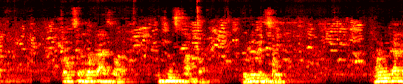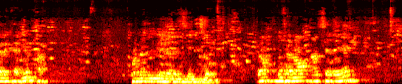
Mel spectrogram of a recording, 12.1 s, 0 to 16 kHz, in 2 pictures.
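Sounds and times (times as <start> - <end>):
crowd chatter: 0.0 - 12.0
man talking into microphone: 0.9 - 4.3, 5.6 - 6.9, 8.0 - 11.5.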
